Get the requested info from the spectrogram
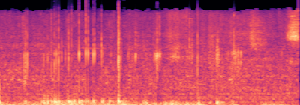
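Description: A wooden Rubik's cube being handled and worked apart to take a piece out: rumbling handling noise close to the microphone, a quick run of small clicks about a second in and a sharper click soon after.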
